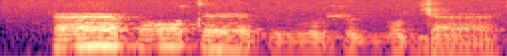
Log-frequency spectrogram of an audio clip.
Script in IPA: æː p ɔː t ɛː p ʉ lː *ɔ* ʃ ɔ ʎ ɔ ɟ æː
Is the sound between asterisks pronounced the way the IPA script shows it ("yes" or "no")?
no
